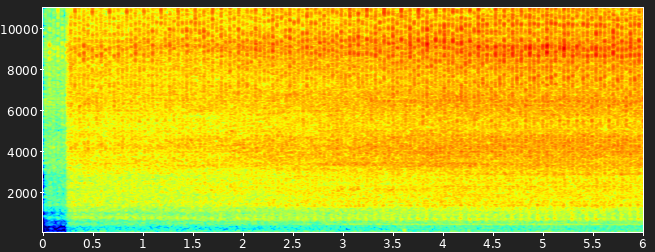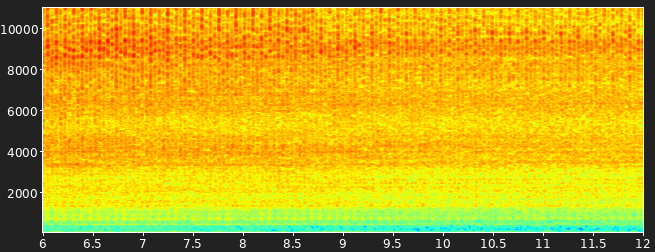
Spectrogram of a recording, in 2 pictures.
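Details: BMW E46 318i N46B20A at idle with high oil consumption and blue smoke at idle: light, regular ticking about three per second from the intake area over a hissy background; crankcase ventilation (CCV) suspected, not confirmed.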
